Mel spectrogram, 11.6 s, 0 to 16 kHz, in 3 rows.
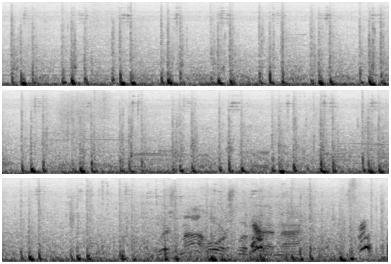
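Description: Horse hooves clip-clopping in a steady walking rhythm through a town in Red Dead Redemption 2, close and distinct, with a voice talking over the hoofbeats and a brief horse snort toward the end.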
